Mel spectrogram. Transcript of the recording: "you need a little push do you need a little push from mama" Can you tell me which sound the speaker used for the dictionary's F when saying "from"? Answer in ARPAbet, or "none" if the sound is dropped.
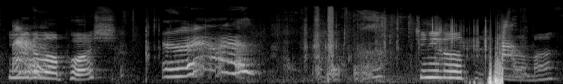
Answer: P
